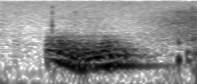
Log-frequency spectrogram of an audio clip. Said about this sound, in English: I have to fart again. Let it rip in the fucking mic. Come on. Pull it up.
